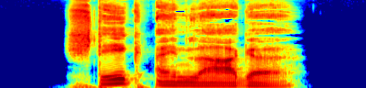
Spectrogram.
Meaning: bridge of an acoustic guitar (support for strings on sounding board)
- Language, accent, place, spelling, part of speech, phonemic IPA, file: German, Germany, Berlin, Stegeinlage, noun, /ˈʃteːkˌʔaɪ̯nlaːɡə/, De-Stegeinlage.ogg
